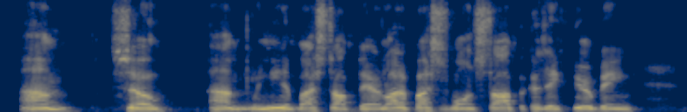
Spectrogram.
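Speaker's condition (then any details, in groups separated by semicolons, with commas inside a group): Parkinson's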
